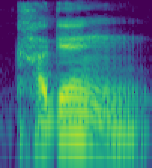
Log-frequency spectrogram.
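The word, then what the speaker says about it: 加減: 발음은 가갱. 각. 가감이라함은 증가의 가짜와 감소의 감자니까 늘어나고 줄어드는 걸 가감이란 말을 하죠.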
